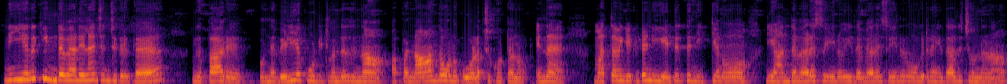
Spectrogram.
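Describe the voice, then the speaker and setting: A man's voice: a little high, level tone, fast talker, a little mellow, natural voice. A man voicing a young, protective village husband in a cartoon, with a Madurai Tamil accent and a firm, reassuring manner. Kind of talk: cartoon voice acting.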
